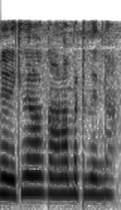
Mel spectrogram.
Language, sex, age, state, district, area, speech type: Malayalam, female, 30-45, Kerala, Kozhikode, urban, spontaneous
